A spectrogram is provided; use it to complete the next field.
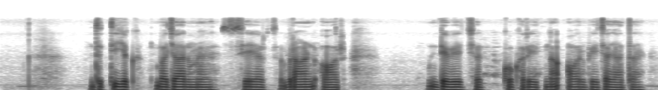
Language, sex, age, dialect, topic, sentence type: Hindi, male, 18-24, Kanauji Braj Bhasha, banking, statement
